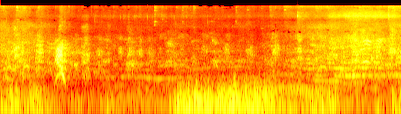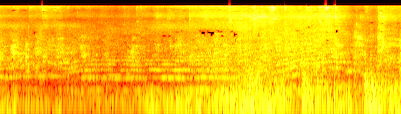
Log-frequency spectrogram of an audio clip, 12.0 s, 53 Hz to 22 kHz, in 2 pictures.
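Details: Several dogs at a dog park, whipped into a frenzy by a hovering DJI Mavic 2 drone, bark in quick, irregular volleys, about three a second, while people talk and laugh in the background.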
